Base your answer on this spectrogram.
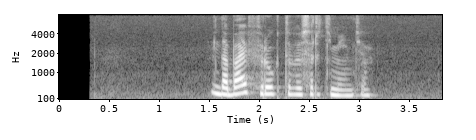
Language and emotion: Russian, neutral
